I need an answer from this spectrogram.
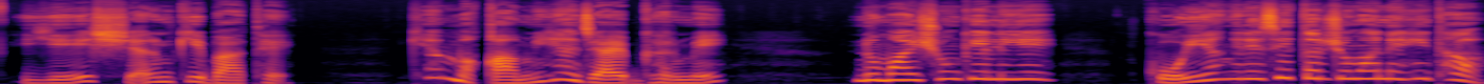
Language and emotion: Urdu, sad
